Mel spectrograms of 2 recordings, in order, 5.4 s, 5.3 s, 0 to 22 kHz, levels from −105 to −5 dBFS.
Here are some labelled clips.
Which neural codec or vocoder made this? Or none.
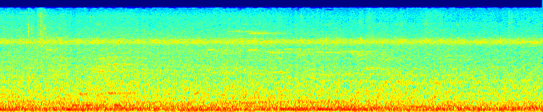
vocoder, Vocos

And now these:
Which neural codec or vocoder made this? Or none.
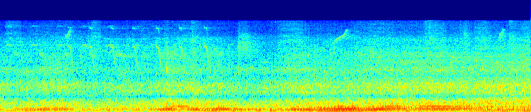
none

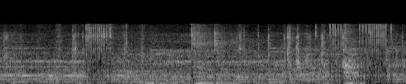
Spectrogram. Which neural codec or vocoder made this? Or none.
none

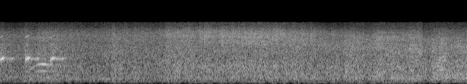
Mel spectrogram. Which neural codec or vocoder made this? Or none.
none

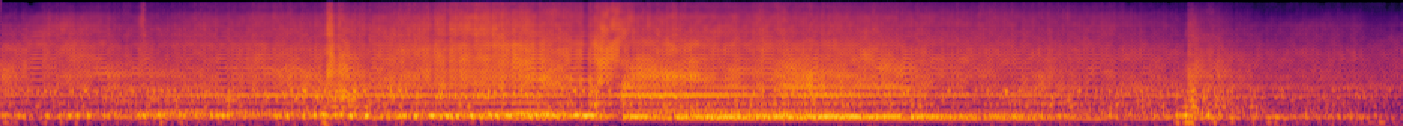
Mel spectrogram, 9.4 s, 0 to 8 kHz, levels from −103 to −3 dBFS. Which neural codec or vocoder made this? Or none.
vocoder, Vocos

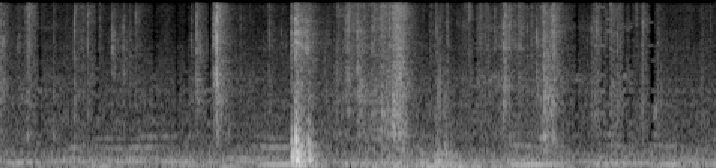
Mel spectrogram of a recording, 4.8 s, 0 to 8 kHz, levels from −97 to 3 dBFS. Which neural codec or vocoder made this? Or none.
none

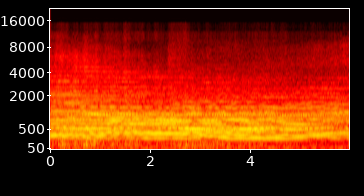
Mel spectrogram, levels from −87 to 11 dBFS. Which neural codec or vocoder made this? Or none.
none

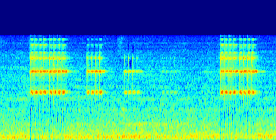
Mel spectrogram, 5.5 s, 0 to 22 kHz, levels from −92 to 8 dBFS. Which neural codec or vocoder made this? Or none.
vocoder, Vocos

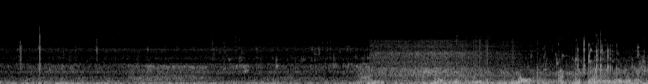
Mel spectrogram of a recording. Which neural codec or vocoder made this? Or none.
none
